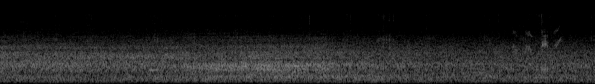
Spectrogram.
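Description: Steady outdoor background rush, swelling slightly a couple of seconds in, with a brief faint high sound near the end.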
